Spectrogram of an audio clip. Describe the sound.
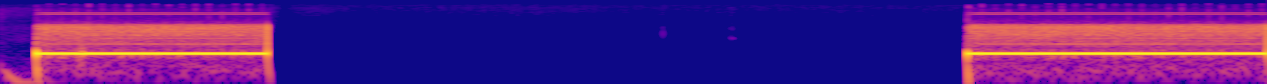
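Ringback tone of an outgoing telephone call while the line rings, two steady, buzzy electronic tones, each a little over a second long, separated by a long silent gap.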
